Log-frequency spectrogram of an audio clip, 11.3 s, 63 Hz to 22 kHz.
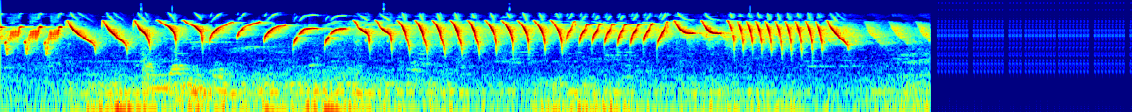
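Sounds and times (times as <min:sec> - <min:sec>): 
Sekar Jagad variety canary song with descending chirps: 0:00.0 - 0:09.3.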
